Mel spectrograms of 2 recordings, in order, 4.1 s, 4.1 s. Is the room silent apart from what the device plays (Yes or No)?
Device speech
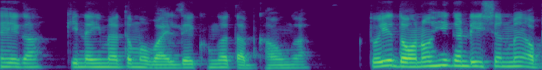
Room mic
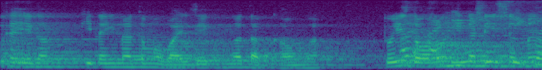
No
